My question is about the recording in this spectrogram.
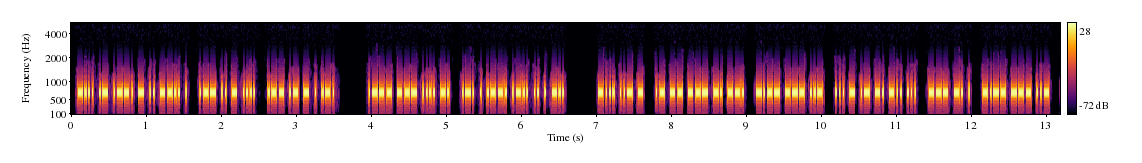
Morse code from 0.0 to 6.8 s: BAPTIZE WITH WATER JOHN REPLIED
